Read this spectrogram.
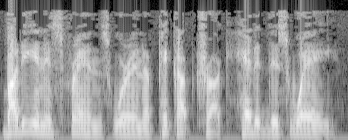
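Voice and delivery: usual speaking voice

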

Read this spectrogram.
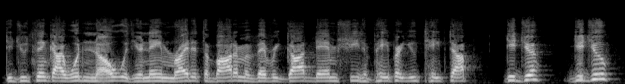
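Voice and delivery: building into a furious yell; angry shout. Acted. Buster yelling at Norris.

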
